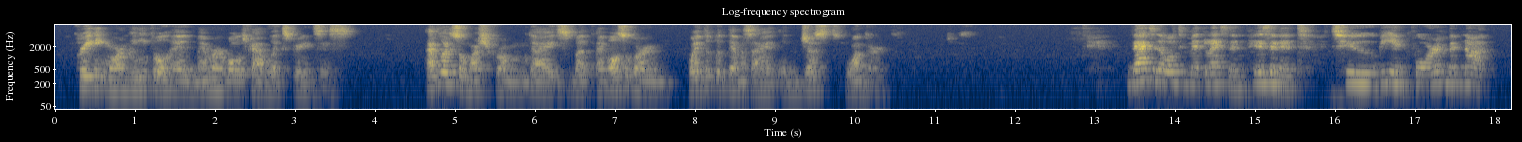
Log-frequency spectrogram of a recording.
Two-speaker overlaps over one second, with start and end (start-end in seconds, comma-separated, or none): none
